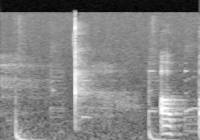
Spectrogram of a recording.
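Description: A soft low thump, then a single sharp, snap-like click about three-quarters of a second in, over background music.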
